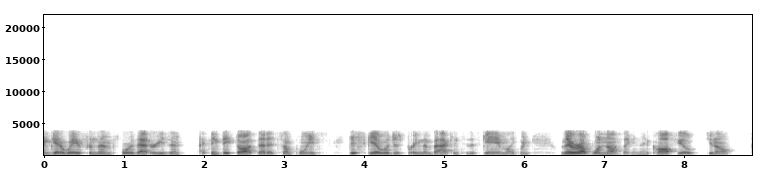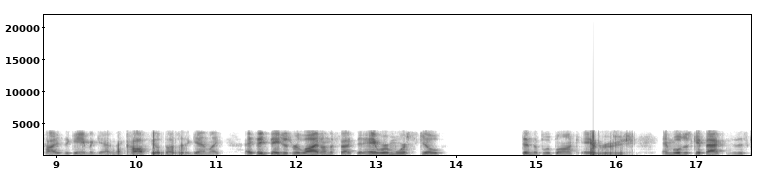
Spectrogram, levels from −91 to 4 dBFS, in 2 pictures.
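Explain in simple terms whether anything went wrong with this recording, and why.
Two stretches of bit errors on an ADPCM link, from 9.62 to 10.66 s and from 15.68 to 16.24 s: flipped bits upset the decoder, so the speech pops and goes briefly rough.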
